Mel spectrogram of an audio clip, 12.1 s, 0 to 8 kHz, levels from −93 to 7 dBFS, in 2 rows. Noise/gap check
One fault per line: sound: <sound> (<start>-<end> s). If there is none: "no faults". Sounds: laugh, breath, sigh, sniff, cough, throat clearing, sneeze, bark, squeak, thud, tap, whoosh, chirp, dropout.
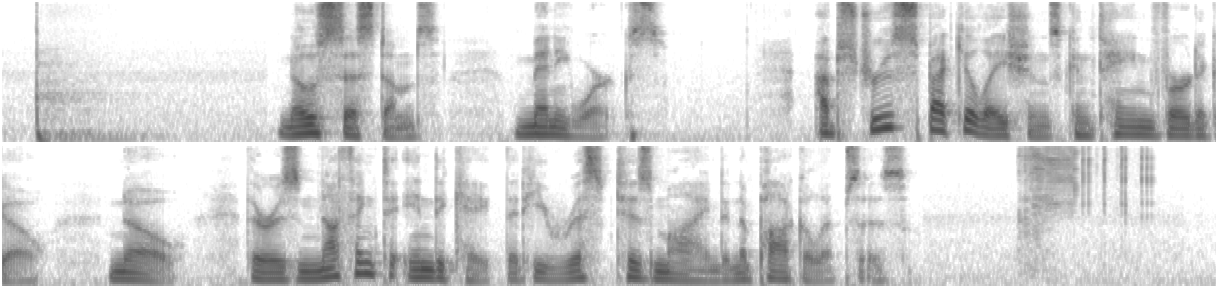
sound: thud (0.2-0.8 s)
sound: squeak (11.1-11.9 s)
